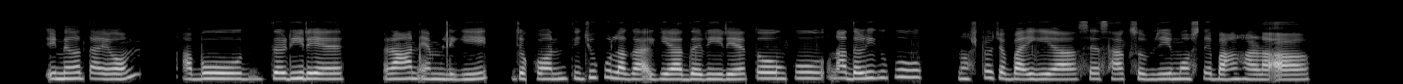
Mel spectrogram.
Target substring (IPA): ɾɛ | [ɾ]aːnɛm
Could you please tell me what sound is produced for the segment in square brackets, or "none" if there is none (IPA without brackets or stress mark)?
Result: ɾ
